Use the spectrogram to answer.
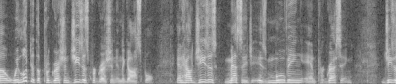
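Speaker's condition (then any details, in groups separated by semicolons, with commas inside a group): No condition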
